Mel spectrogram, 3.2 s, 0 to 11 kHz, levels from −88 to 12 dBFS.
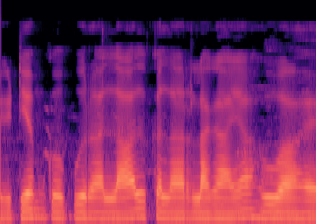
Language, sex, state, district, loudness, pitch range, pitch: Hindi, male, Maharashtra, Washim, -16 LUFS, 100-110 Hz, 105 Hz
